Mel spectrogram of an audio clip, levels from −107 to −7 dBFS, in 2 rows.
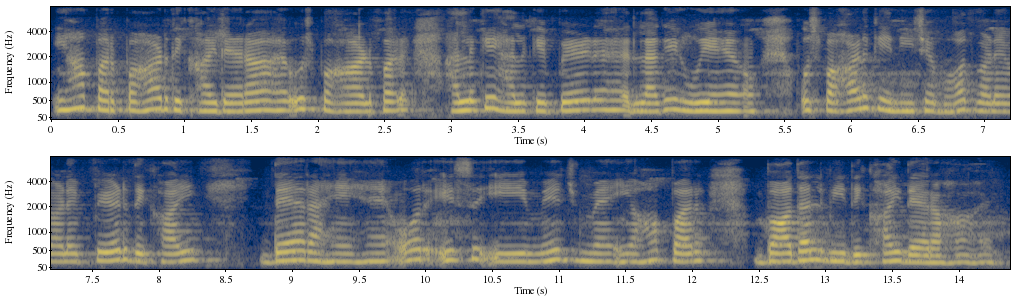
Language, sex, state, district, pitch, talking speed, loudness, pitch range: Hindi, female, Bihar, Begusarai, 230 Hz, 165 wpm, -32 LUFS, 215-250 Hz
